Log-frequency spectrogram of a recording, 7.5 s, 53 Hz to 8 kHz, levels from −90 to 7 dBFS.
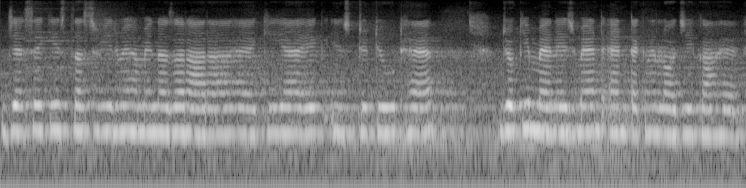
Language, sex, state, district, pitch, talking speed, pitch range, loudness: Hindi, female, Uttarakhand, Tehri Garhwal, 230 Hz, 175 wpm, 225-235 Hz, -16 LUFS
